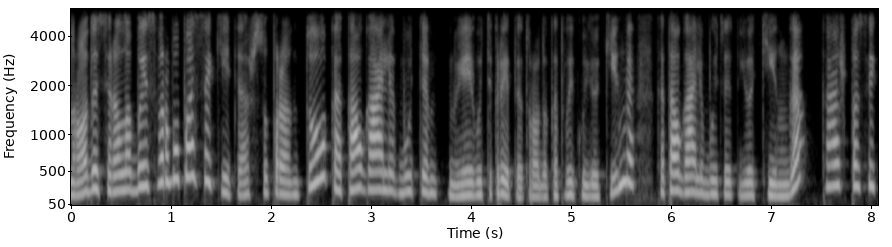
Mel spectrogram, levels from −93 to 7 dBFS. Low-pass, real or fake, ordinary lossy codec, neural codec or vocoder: 5.4 kHz; fake; Opus, 32 kbps; codec, 16 kHz, 6 kbps, DAC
